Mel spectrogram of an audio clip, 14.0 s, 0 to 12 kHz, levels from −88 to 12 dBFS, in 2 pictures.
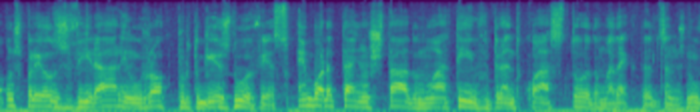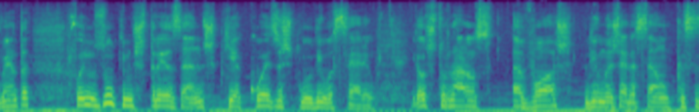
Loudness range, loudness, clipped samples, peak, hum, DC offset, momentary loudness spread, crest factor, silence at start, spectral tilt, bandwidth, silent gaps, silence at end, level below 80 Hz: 2 LU; -13 LUFS; under 0.1%; 0 dBFS; none; 1%; 5 LU; 14 dB; 0 s; -4 dB/octave; 11.5 kHz; none; 0 s; -26 dBFS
